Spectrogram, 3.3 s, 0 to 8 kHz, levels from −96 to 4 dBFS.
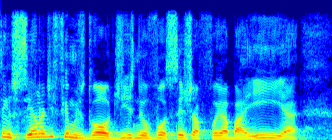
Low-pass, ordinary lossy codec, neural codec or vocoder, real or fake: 7.2 kHz; none; vocoder, 44.1 kHz, 128 mel bands every 256 samples, BigVGAN v2; fake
